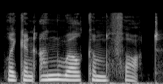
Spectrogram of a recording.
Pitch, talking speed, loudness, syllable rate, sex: 200 Hz, 145 wpm, -15 LUFS, 4.8 syllables/s, female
